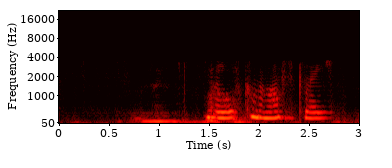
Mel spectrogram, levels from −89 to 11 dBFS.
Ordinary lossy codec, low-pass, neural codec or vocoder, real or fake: MP3, 24 kbps; 3.6 kHz; codec, 16 kHz, 1 kbps, FreqCodec, smaller model; fake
